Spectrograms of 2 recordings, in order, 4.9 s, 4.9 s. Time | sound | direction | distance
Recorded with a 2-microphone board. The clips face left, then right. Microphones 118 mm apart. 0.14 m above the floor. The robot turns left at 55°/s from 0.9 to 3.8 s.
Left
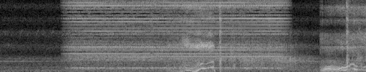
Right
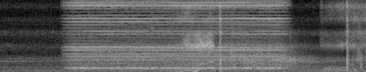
2.2 | a zipper | 10° left (ahead or behind) | ?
